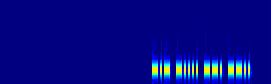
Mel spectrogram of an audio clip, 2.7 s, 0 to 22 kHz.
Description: Morse code, heard as a keyed tone, about 58 wpm, 700 Hz. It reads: K6GZ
